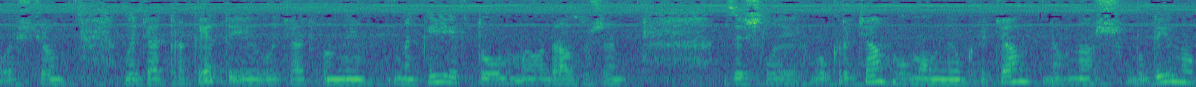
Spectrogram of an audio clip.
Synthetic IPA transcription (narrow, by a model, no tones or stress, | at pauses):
lˠɔʃt͡ʃɔ | lˠɪtʲatʲrɐkɛt̪ɪilˠɪtʲatʲʋɔnɪnɐkɪjiwt̪ɔmɪɔd̪ɾɑzʊʒɛ | zɐjʃlˠɪʋʊkɾɪtʲːabɔmɔwnɪʊkɾɪtʲːawnɑʃbʊd̪ɪnɔk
